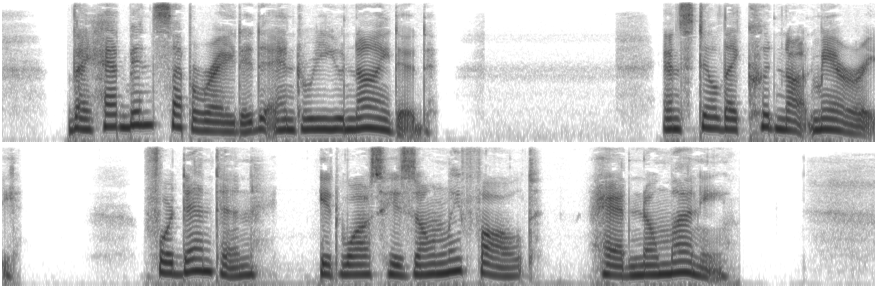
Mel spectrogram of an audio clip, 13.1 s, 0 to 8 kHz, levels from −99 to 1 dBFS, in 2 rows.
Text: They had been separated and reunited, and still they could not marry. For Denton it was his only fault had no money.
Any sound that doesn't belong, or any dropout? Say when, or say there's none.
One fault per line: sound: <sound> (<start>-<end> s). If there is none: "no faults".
no faults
